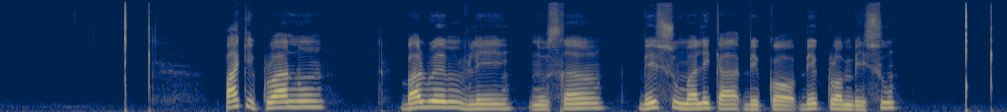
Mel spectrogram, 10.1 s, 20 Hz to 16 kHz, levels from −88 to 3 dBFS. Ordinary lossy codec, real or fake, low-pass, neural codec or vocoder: none; fake; 14.4 kHz; autoencoder, 48 kHz, 128 numbers a frame, DAC-VAE, trained on Japanese speech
